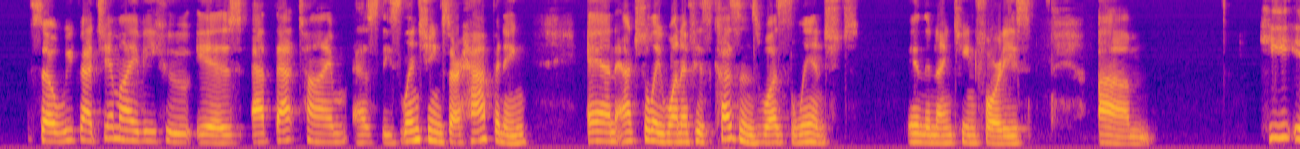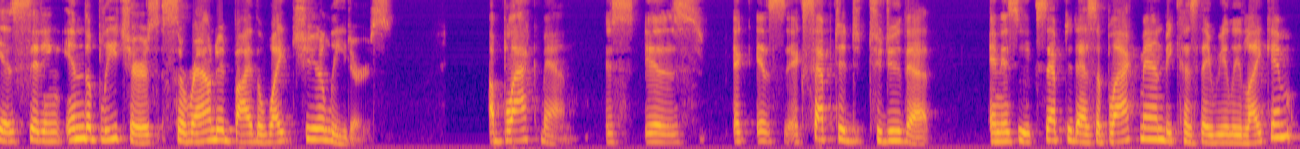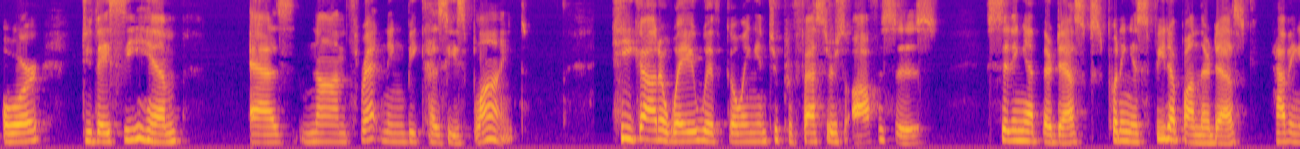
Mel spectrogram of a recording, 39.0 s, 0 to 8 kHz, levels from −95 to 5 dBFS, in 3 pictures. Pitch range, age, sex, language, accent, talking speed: 150-195 Hz, 50-69, female, English, American, 140 wpm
